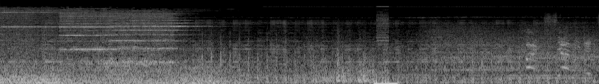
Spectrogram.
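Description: A helicopter's rotor thuds overhead with a low roar.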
